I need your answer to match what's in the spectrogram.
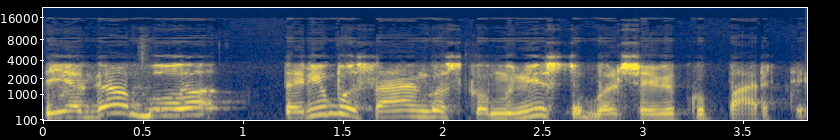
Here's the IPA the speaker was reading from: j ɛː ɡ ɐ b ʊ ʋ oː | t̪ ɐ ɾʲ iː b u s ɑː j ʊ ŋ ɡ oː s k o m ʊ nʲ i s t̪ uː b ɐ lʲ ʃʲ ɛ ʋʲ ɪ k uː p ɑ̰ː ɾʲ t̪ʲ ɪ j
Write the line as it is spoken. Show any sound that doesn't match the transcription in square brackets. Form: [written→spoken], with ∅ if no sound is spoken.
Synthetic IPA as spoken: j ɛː ɡ ɐ b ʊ ʋ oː | t̪ ɐ ɾʲ iː b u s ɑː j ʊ ŋ ɡ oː s k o m ʊ nʲ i s t̪ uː b ɐ lʲ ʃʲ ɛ ʋʲ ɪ k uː p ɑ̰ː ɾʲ t̪ʲ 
